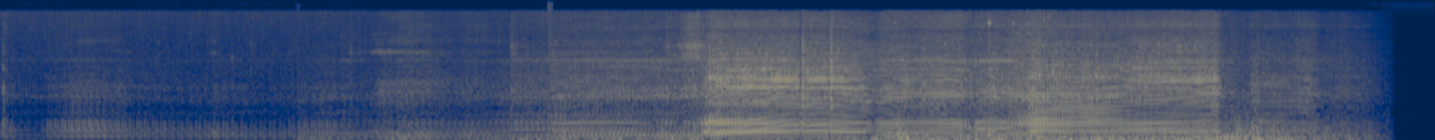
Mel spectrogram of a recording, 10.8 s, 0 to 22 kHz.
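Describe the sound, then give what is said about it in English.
Triumph Bonneville T120 1200 parallel-twin motorcycle with a two-into-one exhaust: the engine rumbles, then revs up with rising pitch and holds a strong, throaty drone, with wind noise over it before it cuts off. “Sorry, it's a real short clip. He had a lot of wind noise in that one, but that's his Bonneville, Triumph Bonneville with a T120.”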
